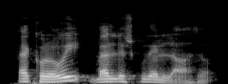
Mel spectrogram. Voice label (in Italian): "scudella", vocabolario dialettale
